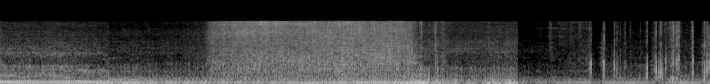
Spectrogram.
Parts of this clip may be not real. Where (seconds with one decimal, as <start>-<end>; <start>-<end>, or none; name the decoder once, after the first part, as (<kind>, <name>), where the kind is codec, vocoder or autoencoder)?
1.6-5.9 (vocoder, Vocos)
